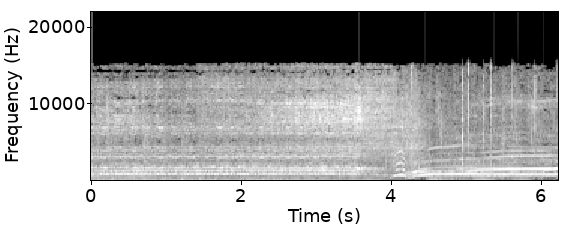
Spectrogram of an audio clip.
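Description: A male vocal trio and band hold a final chord, which ends about three and a half seconds in. The audience then breaks into whoops and cheers, with some clapping.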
